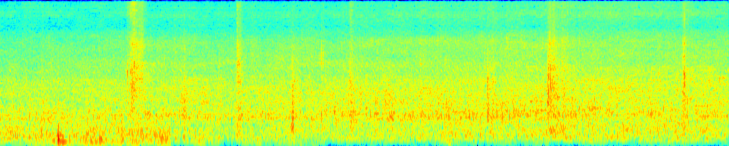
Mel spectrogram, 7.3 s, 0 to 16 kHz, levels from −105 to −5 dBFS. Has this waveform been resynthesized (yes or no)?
yes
